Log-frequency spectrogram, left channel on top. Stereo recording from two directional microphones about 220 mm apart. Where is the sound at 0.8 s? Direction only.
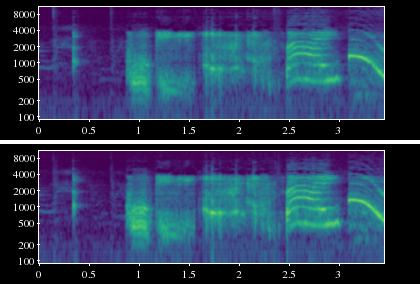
25° right (ahead or behind).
